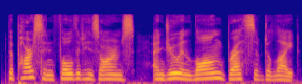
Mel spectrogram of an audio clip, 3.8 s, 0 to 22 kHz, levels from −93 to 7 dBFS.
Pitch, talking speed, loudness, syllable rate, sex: 185 Hz, 190 wpm, -17 LUFS, 4.5 syllables/s, female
